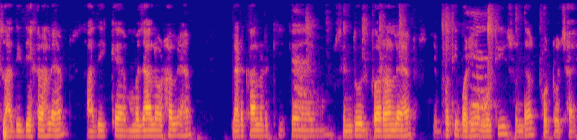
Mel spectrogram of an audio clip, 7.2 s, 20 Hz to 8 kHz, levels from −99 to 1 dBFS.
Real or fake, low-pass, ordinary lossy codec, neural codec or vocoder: real; 7.2 kHz; none; none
